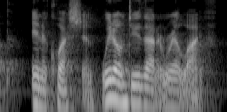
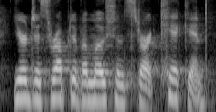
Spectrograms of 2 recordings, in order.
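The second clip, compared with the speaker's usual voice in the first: usual speaking voice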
